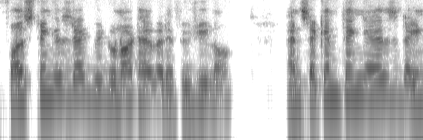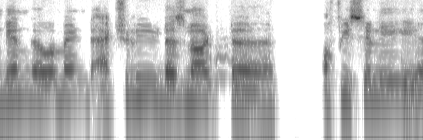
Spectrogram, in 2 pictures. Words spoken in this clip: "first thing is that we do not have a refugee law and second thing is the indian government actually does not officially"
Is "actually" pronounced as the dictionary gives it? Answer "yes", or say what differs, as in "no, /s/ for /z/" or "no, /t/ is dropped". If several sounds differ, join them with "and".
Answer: yes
